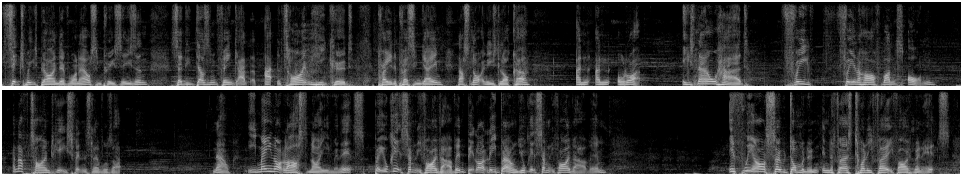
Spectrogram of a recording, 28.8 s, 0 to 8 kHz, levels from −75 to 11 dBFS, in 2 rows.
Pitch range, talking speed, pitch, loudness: 135-180 Hz, 175 wpm, 160 Hz, -16 LUFS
